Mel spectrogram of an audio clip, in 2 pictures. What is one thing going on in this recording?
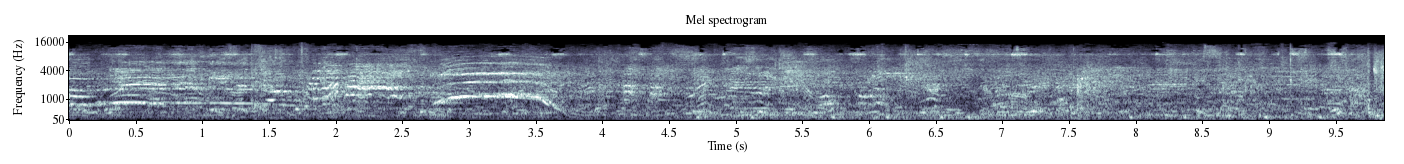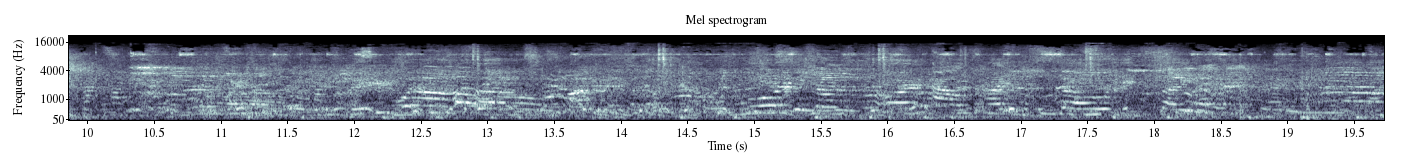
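Young girls shout and call out across an echoing indoor hall.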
